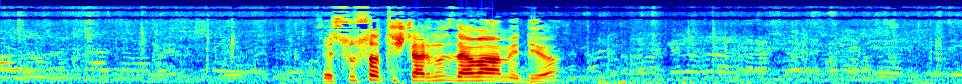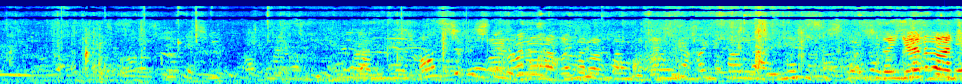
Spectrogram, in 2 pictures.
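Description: A crowd of shoppers chatters all around outdoors.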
